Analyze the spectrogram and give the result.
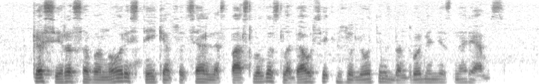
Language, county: Lithuanian, Kaunas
